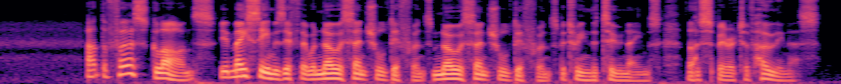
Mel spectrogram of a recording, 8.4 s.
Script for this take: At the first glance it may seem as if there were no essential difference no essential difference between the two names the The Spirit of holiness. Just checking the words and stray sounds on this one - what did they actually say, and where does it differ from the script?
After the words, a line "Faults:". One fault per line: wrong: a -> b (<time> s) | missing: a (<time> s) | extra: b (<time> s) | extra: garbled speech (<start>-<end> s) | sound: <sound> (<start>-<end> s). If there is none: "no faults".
At the first glance it may seem as if there were no essential difference no essential difference between the two names the The Spirit of holiness.
Faults:
no faults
